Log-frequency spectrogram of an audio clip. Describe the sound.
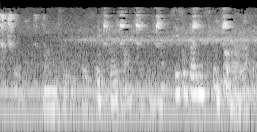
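Repeated harsh, raspy screeching cries from an owl, coming in short bursts over a low steady hum, moderately loud, with a voice speaking faintly beneath.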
